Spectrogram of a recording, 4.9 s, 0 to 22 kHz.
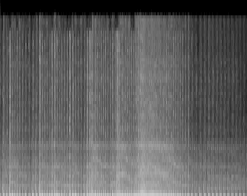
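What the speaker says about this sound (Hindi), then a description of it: "मैं आपको पहले सुनाता हूँ गोरिल्ला का एग्जॉस्ट नोट।" Exhaust note of a Royal Enfield Guerrilla 450 motorcycle up close: a loud, choppy idle that rises into a short rev and then settles back into a throbbing pulse.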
